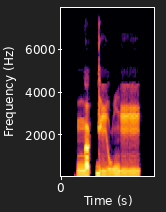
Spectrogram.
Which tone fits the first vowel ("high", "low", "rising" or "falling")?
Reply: rising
